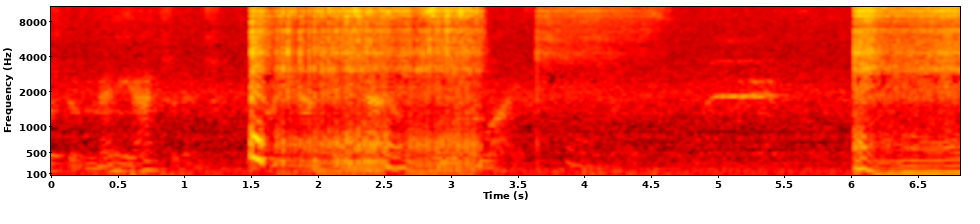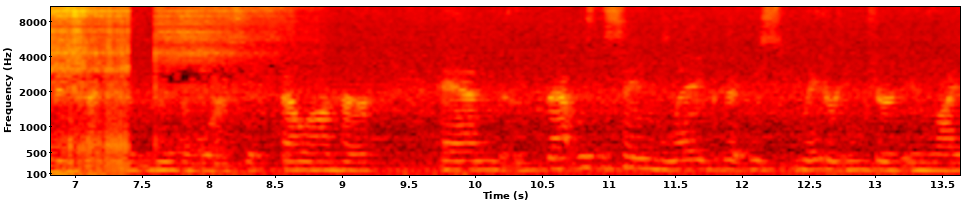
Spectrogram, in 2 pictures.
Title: Bulldog pup snoring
